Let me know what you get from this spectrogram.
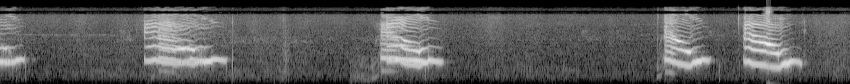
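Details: A kitten being taught to walk, indoors; four loud, clear meows, each about half a second to a second long with a wavering, slightly falling pitch, separated by silences of one to four seconds.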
